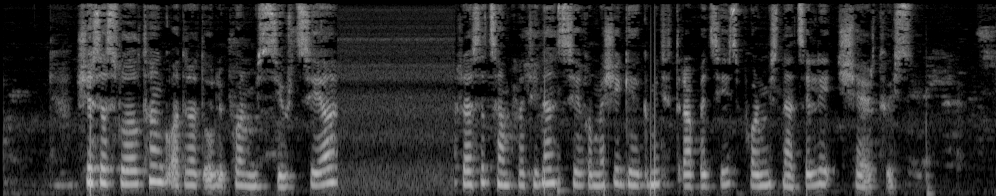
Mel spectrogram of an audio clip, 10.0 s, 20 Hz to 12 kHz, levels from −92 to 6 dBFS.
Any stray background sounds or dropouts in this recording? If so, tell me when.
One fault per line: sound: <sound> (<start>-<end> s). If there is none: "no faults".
no faults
